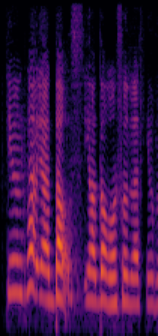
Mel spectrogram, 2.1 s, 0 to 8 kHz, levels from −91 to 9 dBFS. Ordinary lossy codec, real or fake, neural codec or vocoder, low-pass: none; fake; codec, 16 kHz, 0.5 kbps, X-Codec, HuBERT features, trained on general audio; none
